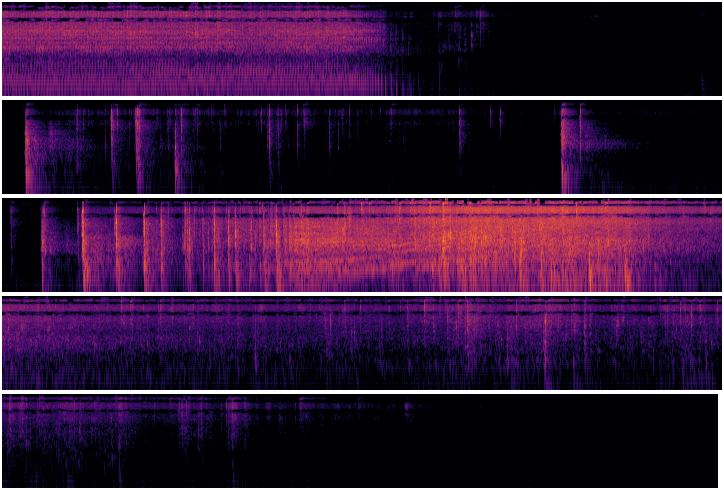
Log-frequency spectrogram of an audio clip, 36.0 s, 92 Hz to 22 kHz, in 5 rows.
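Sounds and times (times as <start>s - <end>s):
wood cracking: 7.4s - 13.6s, 14.4s - 31.8s
tree crashing through branches: 15.2s - 30.0s.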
